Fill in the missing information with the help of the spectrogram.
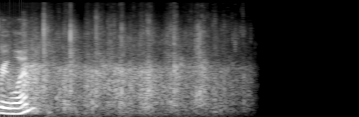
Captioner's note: audience applauding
